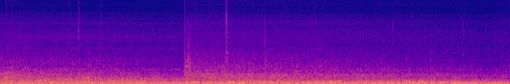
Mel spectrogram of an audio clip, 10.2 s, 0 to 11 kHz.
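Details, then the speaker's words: VW Rabbit, chassis at 270,000 miles, on a rainy test drive after a wheel bearing/spindle replacement, wipers off and coasting off throttle. Only a steady low road rumble, with no plane-like droning roar; the bearings sound healthy. "you might already notice a difference even with the sound of the wipers but it's even easier to tell when i shut off the wipers and let up on the throttle"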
